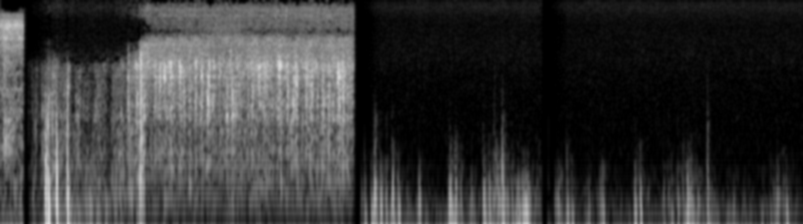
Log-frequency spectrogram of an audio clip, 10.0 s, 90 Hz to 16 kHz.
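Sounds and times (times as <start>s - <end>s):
food sizzling in a pan: 0.0s - 4.5s.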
